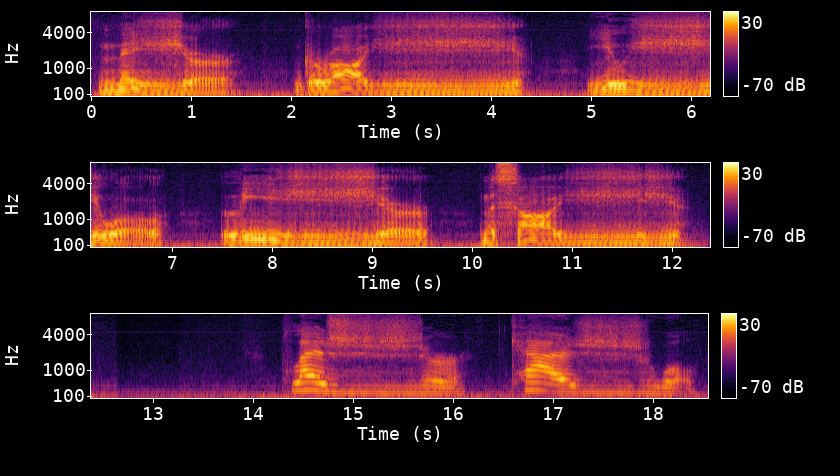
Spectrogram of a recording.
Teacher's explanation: and add vocal resonance all suggestion of the sh must vanish feel the sh overridden by the deep rumbling vibrations of the zh resonating against the teeth and the tip of the tongue · Cognate, the voiced tongue blade S sound consonant. Make the whispering SH and add vocal resonance. All suggestion of the SH must vanish.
